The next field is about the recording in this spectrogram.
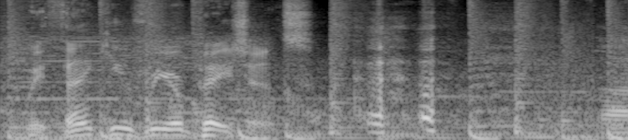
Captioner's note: laughing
